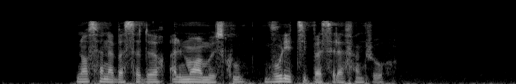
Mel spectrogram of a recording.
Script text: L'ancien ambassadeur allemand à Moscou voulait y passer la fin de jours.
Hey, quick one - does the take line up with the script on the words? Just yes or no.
yes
